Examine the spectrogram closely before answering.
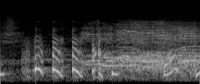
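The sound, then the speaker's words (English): A Tickle Me Elmo toy laughs in a rapid string of high, chirpy, voice-like giggles that run together into a continuing cackle. “And then you look, he shakes, he laughs. See, he's shaking. It's called Tickle Me Elmo.”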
